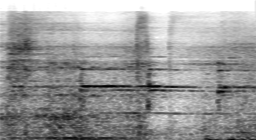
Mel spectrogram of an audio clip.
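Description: An American-built diesel locomotive hauling the Sundarban Express rumbles in close by, a heavy, steady roar with a sustained high metallic ringing tone over it; no voices.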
